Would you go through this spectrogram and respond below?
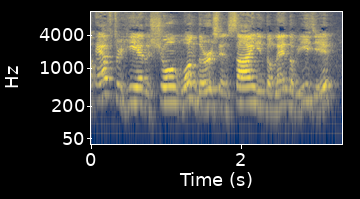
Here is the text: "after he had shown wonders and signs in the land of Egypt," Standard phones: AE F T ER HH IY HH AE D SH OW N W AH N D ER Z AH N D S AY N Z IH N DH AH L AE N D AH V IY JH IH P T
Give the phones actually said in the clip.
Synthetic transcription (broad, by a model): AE F T ER HH IY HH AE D SH OW N W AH N D ER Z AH N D S AY N IH N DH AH L AE N D AH V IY JH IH P T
